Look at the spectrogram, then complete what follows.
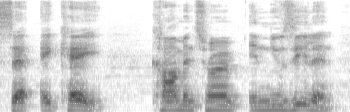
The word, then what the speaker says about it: cestui: Cestui Trust, pronounced Set a K, common term in New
